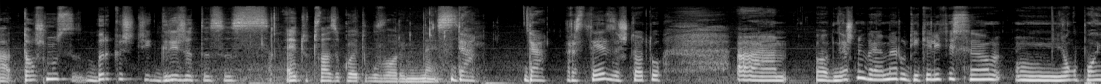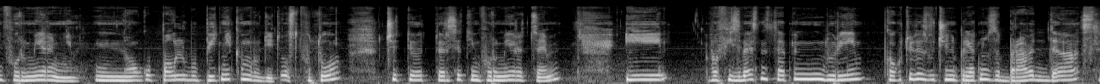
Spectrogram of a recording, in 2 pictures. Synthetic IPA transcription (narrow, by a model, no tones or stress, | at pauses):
t̪ɔt͡ʃnosbɤɾkəʃt̪iɡɾiʒət̪əsəsɛt̪ot̪ovazɐkoɛt̪ʊɡovɔɾimd̪nɛ̰sd̪a | d̪a | ɾɐst̪ɛzɐʃt̪ɔt̪o | vɐvd̪nɛʃnovɾɛmɛɾod̪it̪ɛlit̪ɛsə | nɔɡʊpɔinfoɾmiɾənimnɔɡʊpɔlʲʊbopit̪nikɐmɾod̪it̪ɛlˠst̪vot̪ot͡ʃɛt̪ət̪ːɤɾsʲət̪infoɾmiɾət̪sɛ | i | vəfizvɛsnəst̪ɛpɛnd̪ʊɾikɔlˠkʊt̪ʊid̪ɐzvut͡ʃinɛpɾijat̪nozɐbɾavʲət̪̚d̪ɐs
